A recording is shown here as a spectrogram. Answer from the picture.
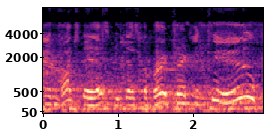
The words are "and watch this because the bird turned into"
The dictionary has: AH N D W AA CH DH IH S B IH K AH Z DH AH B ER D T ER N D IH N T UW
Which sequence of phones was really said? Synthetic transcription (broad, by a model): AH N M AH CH DH IH S B IH K AH Z DH AH B ER D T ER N IH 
